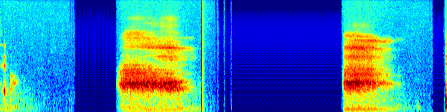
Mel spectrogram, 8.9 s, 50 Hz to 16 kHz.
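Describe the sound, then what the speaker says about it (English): Two long, slow breaths during a resistance band exercise class for dancers, each a soft, steady breathy rush lasting over a second, separated by quiet pauses. "And I'm taking 4 breaths, but feel free to choose your breath pattern"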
